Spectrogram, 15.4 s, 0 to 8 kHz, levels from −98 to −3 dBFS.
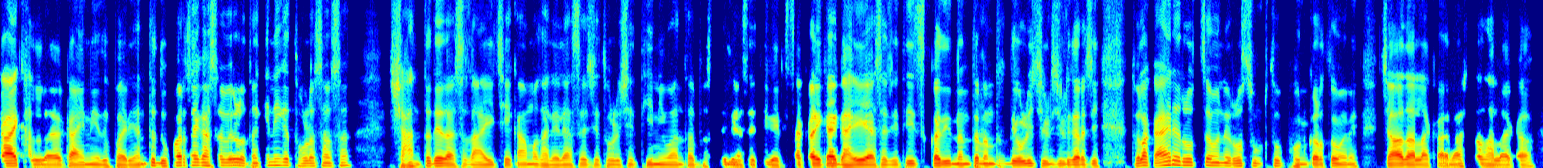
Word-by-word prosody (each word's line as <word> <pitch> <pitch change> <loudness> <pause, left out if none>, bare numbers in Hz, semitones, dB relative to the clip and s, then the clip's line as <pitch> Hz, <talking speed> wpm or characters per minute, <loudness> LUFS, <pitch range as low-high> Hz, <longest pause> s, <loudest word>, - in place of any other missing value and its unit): काय 120 -1 +9
खाल्लं? 100 0 0
काय 100 -2 +2
नाही? 100 0 -2
दुपारी 95 -1 -1
आणि 105 +2 -3
तर - - +3
दुपारचा 145 +5 0
एक 150 - -1
असा 145 0 -1
वेळ 145 +1 +2
होता, 130 -3 -1
की 155 - -8
नाही 160 0 -4
का 155 - 0
थोडंसं 130 +1 -3
असं 140 +3 -6 0.5
शांततेत 110 +5 +2
असायचं. 105 -2 -1
आईचे 100 +2 -2
कामं 105 +1 -2
झालेली 100 -2 -2
असायची 105 +1 -4
थोडीशी. 95 +1 -4
ती 105 - -1
निवांत 100 -1 -2
बसलेली 105 +1 -4
असायची 100 +1 -6
घरी. 95 -2 +1
सकाळी 110 +2 +4
काय 115 - +10
घाई 100 0 +4
असायची. 100 -1 -3
तीच 115 -2 -2
कधी 115 -1 +5
नंतर, 115 +2 +1
नंतर 115 0 -1
तेव्हडी 120 +1 +3
चिडचिड 110 -2 -4
करायची. 105 +2 +2 0.4
तुला 150 +4 +5
काय 165 - +3
रे 185 - +2
रोजचं 155 0 -1
म्हणे, 140 -3 0
"रोज 125 +1 -2
उठतो, 125 +1 -5
फोन 105 -3 -2
करतो" 110 +2 +1
म्हणे. 105 0 -3 0.3
"चहा 110 0 +7
झाला 105 -1 +4
का? 100 - +1
नाश्ता 110 +1 -2
झाला 95 0 0
का? 100 +1 -1
110 Hz, 220 wpm, -24 LUFS, 100-125 Hz, 0.5 s, काय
